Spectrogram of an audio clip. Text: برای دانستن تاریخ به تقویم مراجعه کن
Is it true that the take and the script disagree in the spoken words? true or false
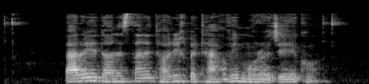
false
